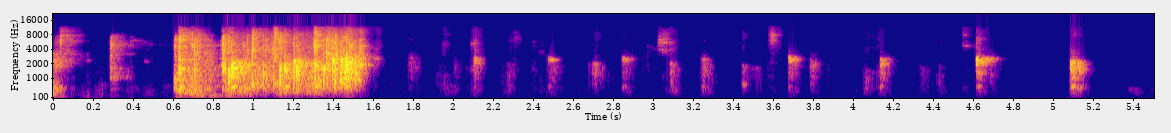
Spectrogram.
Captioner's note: applause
